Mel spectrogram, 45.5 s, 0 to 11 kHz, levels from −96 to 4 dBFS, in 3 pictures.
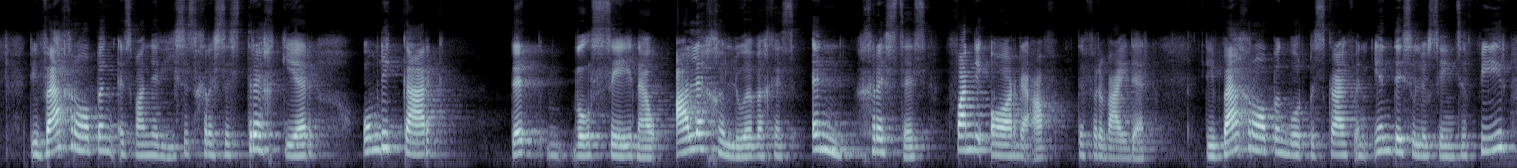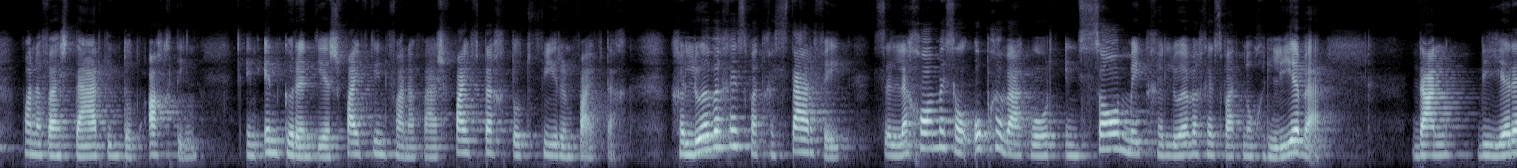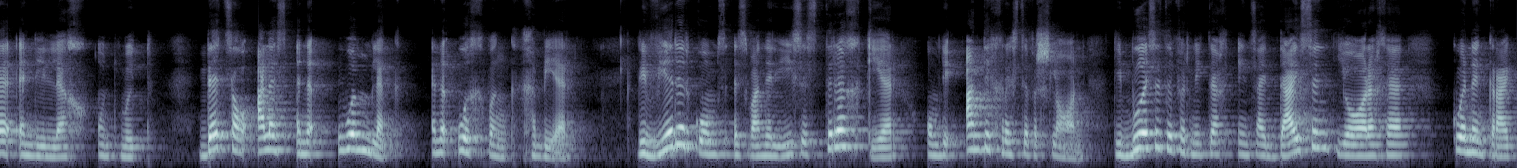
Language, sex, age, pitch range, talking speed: English, female, 30-49, 165-215 Hz, 130 wpm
